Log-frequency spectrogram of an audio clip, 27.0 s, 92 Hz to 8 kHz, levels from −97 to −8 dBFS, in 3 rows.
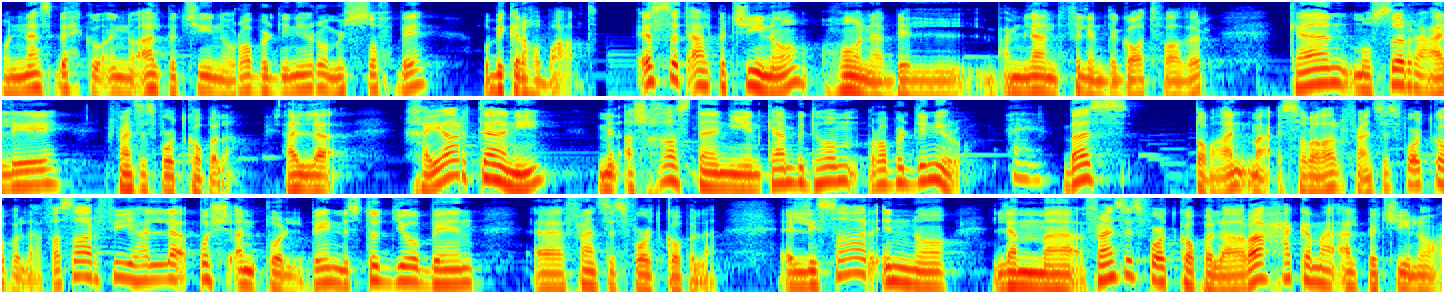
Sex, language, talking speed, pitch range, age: male, Arabic, 140 wpm, 110-150 Hz, 20-39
